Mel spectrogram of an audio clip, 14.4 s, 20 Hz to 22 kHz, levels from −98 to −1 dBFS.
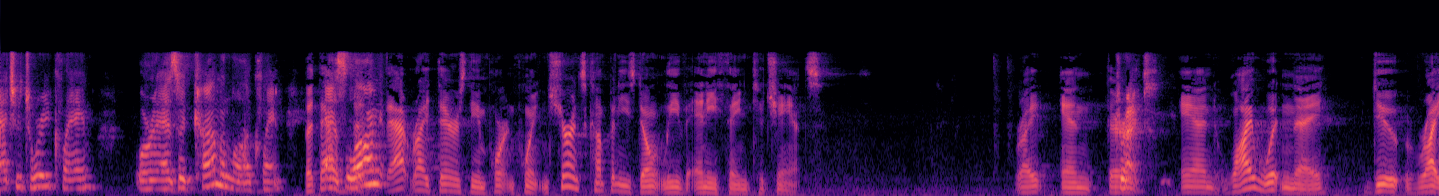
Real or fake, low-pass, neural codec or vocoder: real; 7.2 kHz; none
